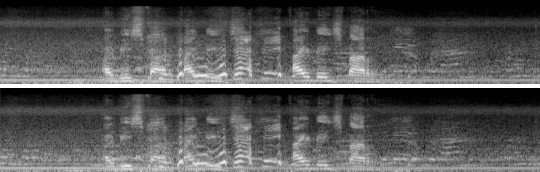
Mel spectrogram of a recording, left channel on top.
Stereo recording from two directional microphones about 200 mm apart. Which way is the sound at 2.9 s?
10° left (ahead or behind).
